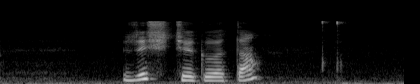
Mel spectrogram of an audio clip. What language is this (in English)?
Faroese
